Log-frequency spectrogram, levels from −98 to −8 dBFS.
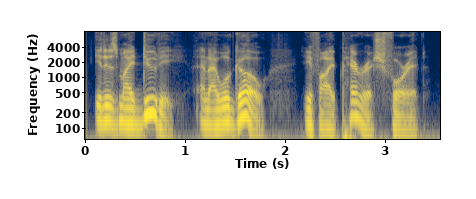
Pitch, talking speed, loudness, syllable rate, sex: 115 Hz, 200 wpm, -17 LUFS, 5.3 syllables/s, male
